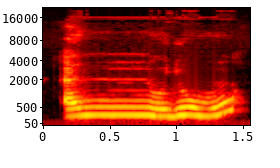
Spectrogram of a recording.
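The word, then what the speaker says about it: النجوم: alif lam asyamsiyah karena ada alif lam bertemu dengan salah satu huruf Syamsiyah yaitu huruf nun cara membacanya Alif lamnya kita masukkan atau kita idghamkan ke dalam Nun dan karena Nun ini menjadi bertasydid annujumu maka berlaku hukum ghunah jadi wajib kita baca dengan dengung yang dipanjangkani karena ada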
